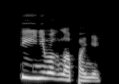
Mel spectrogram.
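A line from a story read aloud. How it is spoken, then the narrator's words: Grumbling. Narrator (Russian): ворчал Леган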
